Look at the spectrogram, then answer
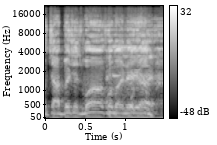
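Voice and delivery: very high, very loud, rough, barking yell. Retelling how he answered his mom's request to clean his room: imitating himself barking at mom. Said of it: "You're barking at your mom".

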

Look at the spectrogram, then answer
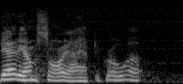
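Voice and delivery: imitated crying child, tearful words. Retelling what a child said last night: imitating a crying child. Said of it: "and she was crying".

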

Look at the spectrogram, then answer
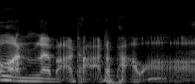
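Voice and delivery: hushed, soft, breathy whisper. During a game, after naming Palpatine as their pick, the speaker does a Palpatine impression. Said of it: "Did you not do that enough last time?".

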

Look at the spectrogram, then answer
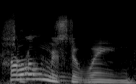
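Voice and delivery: loud, big, heavy-breathing film villain voice. Imitating how Bane sounded, like Vader played by Sean Connery: Bane voice. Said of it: "He sounded like if Vader was played by Sean Connery".

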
